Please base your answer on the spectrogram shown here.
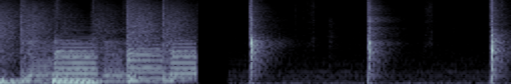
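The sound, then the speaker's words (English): A brief, sustained tonal sound ends, then three slow, evenly spaced claps ring out alone: a sparse, unenthusiastic golf clap with crisp, sharp hits. “I'm getting a golf clap.”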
